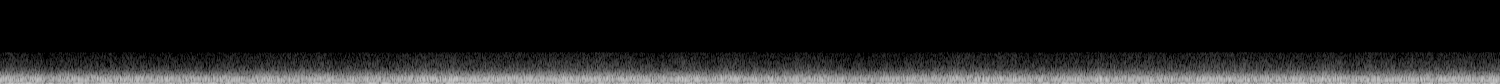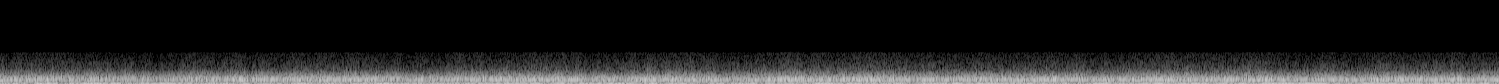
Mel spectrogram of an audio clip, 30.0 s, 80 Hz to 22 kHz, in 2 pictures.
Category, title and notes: Sound effects > Experimental
"Knowing wasn't enough. He was tasked with ensuring the data had transferred from one station to the next." For this sound I used a Zoom H4n multitrack recorder to gather ambient noises in my home. I then molded and tinkered with those recordings using Audacity, until the final piece was ready to share with the world.
zoom-h4n, audacity, ambient, low, deep, movement, unstable, rough, slow, ragged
